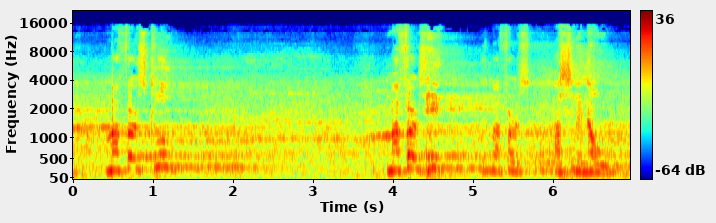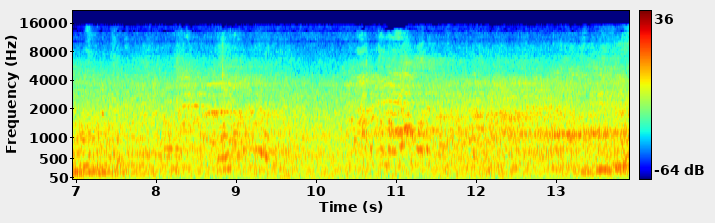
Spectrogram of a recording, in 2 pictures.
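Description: A young man speaks loudly into a microphone over a loudspeaker in a large echoing hall.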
